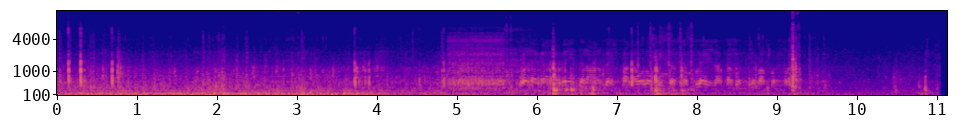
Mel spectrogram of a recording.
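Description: A car engine rumbles low and steady from inside the car.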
